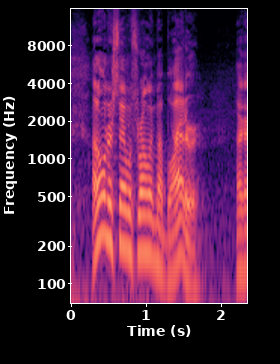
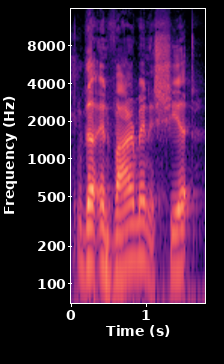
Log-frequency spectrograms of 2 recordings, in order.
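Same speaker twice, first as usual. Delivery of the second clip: ordinary talk, nothing marked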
